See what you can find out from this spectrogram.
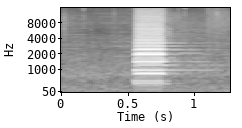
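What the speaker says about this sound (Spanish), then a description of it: "bocinas de pánico" A 2019 Ford Raptor double-cab pickup sounds its panic horn from the key fob: a single loud, close horn blast lasting about a quarter second, with quiet surroundings before and after.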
